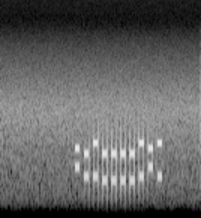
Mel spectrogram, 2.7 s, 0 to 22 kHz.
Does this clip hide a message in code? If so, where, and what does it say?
Yes: DTMF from 1.0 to 2.1 s, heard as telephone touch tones, dialled by machine, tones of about 60 ms, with a squelch burst at the end. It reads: 0461111606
